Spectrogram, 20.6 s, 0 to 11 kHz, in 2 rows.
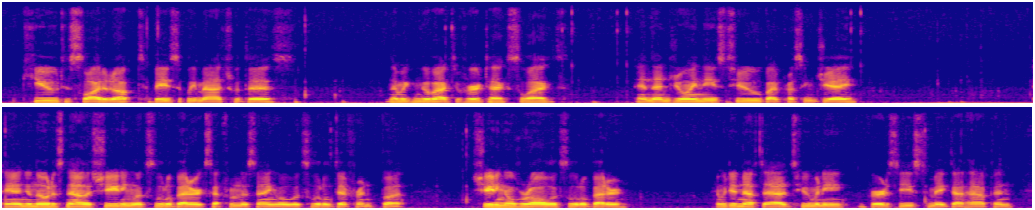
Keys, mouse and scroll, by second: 3.1 middle click, 4.5-7.1 middle drag, 7.1-9.8 right drag, 7.1 j, 9.5 Tab, 9.8-10.2 middle drag, 13.7-16.3 middle drag, 16.7 middle click, 18.9 middle click, 19.2 Tab.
